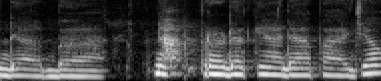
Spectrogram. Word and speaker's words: D'Alba: dari Korea Selatan dan walaupun ini ada apostrophe dibacanya bukan the Abdullah tapi daba nah produknya ada apa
